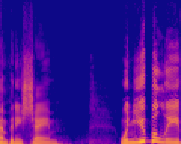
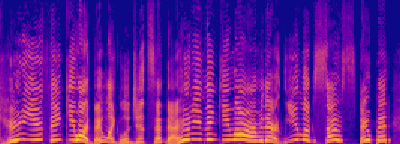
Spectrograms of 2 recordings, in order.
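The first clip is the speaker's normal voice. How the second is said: much higher, louder jeering taunt; mocking neighbors; 12 semitones higher, 5 dB louder than usual. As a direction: sneer at the dancing kids. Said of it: "pointing and laughing at us".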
